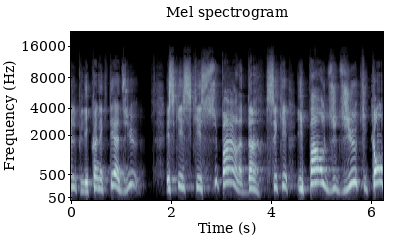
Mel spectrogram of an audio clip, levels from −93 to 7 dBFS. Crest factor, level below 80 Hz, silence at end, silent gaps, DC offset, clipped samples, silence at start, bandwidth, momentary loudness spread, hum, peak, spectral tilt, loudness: 20 dB; -80 dBFS; 0 s; none; under 0.1%; under 0.1%; 0 s; 13 kHz; 9 LU; none; -2 dBFS; -3 dB/octave; -21 LUFS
